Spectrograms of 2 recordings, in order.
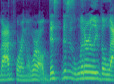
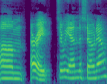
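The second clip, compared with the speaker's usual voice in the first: ordinary delivery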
